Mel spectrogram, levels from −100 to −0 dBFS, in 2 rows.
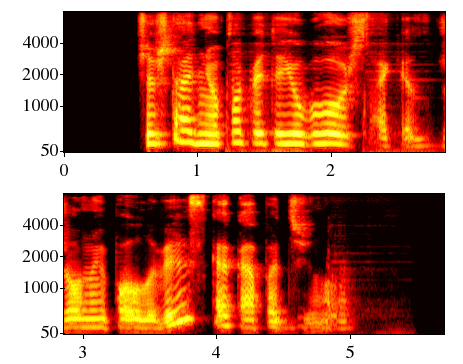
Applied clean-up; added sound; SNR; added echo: neural mask model DeepFilterNet 3.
